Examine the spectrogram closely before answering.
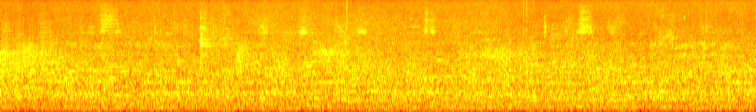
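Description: A man talks on a phone nearby.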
